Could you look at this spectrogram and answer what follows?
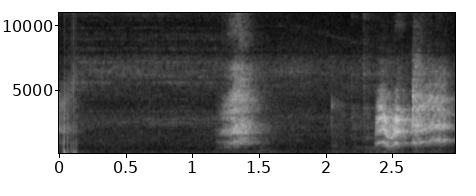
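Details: Pet rose-ringed (ringneck) parakeet at a mirror, among other parrots in a new home, giving two short bursts of harsh, raspy, high, scratchy chatter about a second apart in a quiet room.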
